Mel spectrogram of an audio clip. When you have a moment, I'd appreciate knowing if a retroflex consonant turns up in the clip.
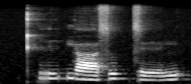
no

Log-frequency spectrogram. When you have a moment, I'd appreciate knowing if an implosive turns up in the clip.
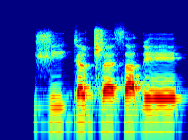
yes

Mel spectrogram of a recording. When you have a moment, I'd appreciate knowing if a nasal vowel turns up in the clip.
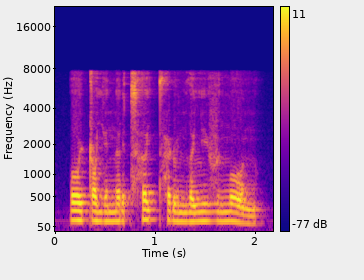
no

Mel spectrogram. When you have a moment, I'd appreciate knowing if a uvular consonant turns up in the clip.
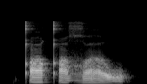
yes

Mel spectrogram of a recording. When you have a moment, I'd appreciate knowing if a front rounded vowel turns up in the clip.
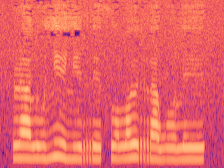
yes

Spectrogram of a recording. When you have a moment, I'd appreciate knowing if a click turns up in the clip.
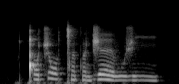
yes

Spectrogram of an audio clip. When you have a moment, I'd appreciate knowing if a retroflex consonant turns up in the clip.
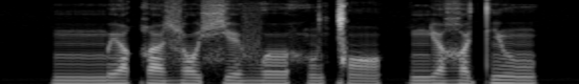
no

